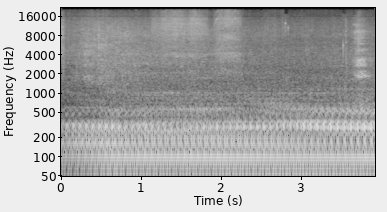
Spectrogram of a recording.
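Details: 2017 Chevy Camaro SS V8 salvage car, sat almost a year with rotten gasoline, jump-started: even, low rumble steadying after start with no tapping or stumbling; normal idle.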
